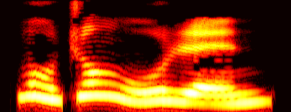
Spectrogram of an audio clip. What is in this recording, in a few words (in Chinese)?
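"目中无人", Mandarin Chinese; hsk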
